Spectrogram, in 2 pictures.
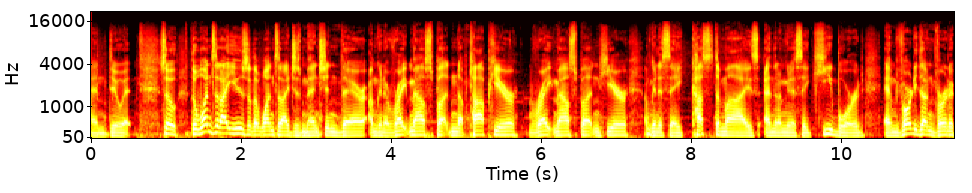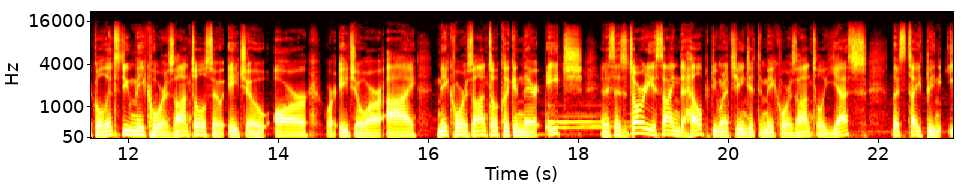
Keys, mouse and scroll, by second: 0.0 Escape, 0.0 click, 1.2 ctrl+z, 1.6 click, 2.9 click, 3.6-4.1 scroll, 4.8 alt+1, 5.1 alt+click, 5.4 ctrl+shift+click, 6.6 ctrl+alt+1, 7.2 right click, 8.2 click, 9.5 click, 11.1 click, 12.2-13.1 typing, 14.9 i, 16.1 scroll, 16.8 click, 17.3 h, 20.7 click, 21.9 click, 22.9-23.0 typing.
